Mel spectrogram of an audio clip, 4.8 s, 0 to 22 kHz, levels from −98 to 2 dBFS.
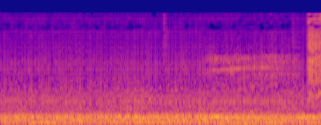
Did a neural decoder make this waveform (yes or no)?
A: yes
